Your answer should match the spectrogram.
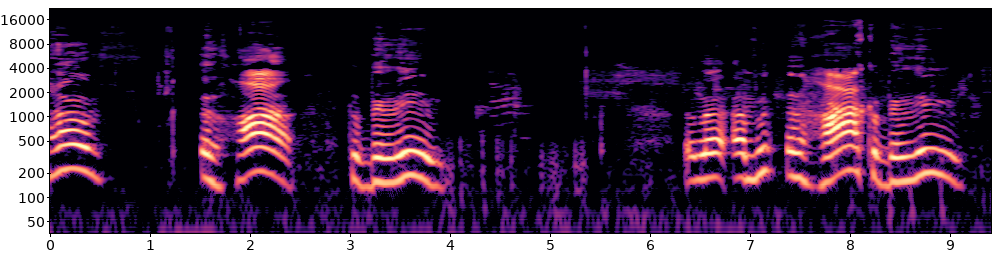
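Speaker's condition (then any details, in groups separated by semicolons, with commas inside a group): Disability affecting speech; speech not clear, words not clear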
